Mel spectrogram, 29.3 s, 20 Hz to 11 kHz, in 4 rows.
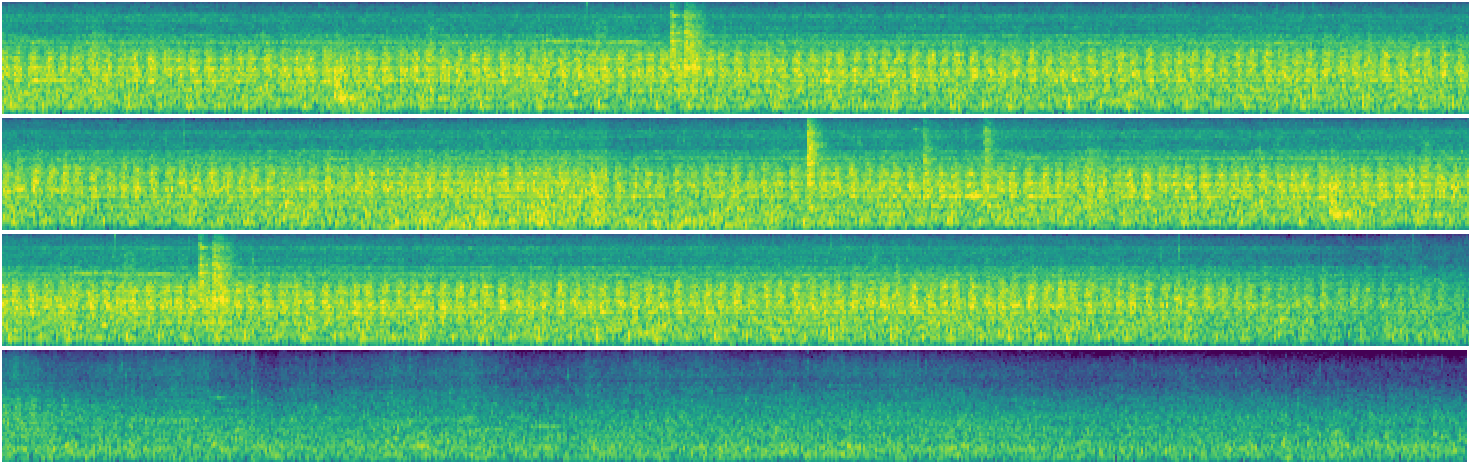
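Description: Steady hiss from the steam yacht Gondola under way, with a faint steady tone and a few sharp ticks. About 21 seconds in it fades to a quieter wash of water.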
